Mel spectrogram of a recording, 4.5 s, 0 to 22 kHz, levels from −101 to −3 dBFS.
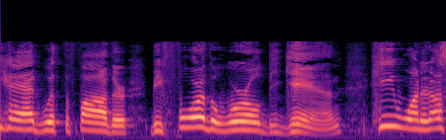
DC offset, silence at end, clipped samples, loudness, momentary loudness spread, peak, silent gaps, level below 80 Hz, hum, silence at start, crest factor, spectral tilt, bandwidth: under 0.1%; 0 s; under 0.1%; -27 LUFS; 14 LU; -12 dBFS; none; -76 dBFS; none; 0 s; 16 dB; -6 dB/octave; 7.6 kHz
